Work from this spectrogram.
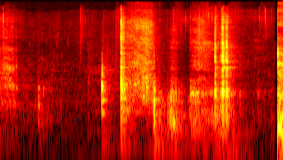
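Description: Mutton masala for biryani being stirred in a pot, a spoon scraping and knocking against metal in short, uneven bursts with quiet gaps, close by and without speech.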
